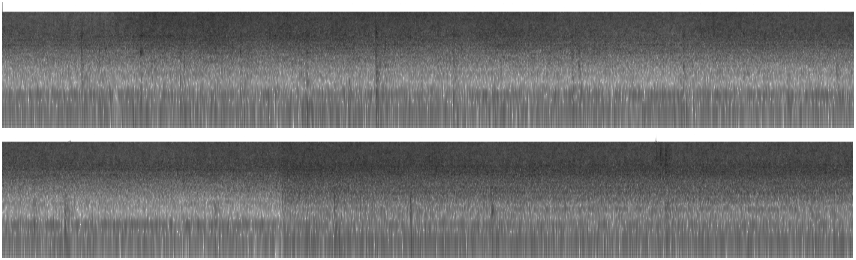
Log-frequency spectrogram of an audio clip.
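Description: Thin-sliced pork loin sizzling hard in oil in a smoking-hot wok, with a few short scrapes of a wooden spatula. About two-thirds of the way through, a steady rushing noise joins: the stove's vent fan switched on against the smoke.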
